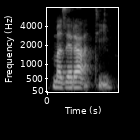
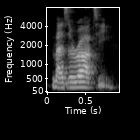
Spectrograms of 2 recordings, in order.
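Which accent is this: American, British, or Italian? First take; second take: Italian; British. First: It is said with an Italian pronunciation. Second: It is said with a British pronunciation. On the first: "In Italian, this is Maserati" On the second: "In British English, people say Maserati"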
